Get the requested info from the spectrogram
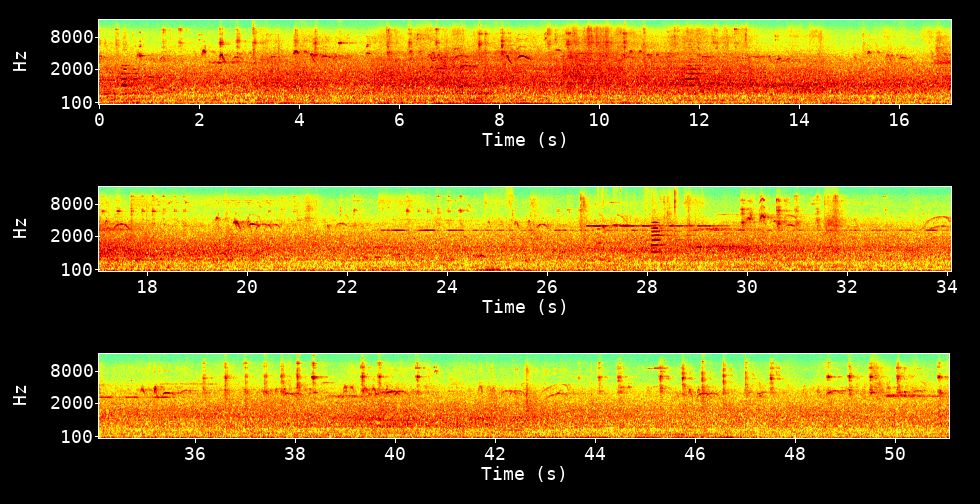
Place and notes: Graças, Recife - PE, República Federativa do Brasil - varanda de casa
